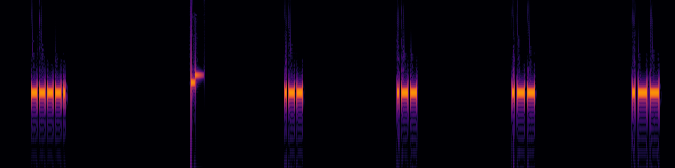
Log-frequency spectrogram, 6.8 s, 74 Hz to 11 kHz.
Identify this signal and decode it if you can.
Morse code, heard as a keyed tone, about 55 wpm, spaced as for 9 wpm, 700 Hz. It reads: 9 WWWW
